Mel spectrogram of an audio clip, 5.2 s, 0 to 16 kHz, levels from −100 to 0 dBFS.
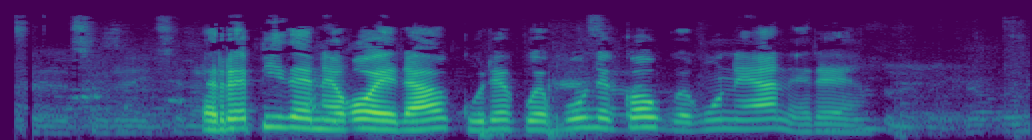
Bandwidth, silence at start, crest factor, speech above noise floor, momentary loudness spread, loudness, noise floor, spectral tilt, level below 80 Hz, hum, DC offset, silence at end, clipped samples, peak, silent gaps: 11 kHz; 0.35 s; 20 dB; 32 dB; 15 LU; -28 LUFS; -61 dBFS; -3.5 dB/octave; -74 dBFS; none; under 0.1%; 0.9 s; under 0.1%; -10 dBFS; none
